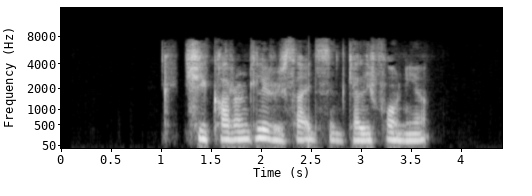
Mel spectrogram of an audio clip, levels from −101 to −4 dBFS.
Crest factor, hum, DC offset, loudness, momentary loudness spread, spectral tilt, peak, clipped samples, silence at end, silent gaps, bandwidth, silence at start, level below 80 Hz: 20 dB; none; under 0.1%; -20 LUFS; 10 LU; -5 dB/octave; -4 dBFS; under 0.1%; 0.75 s; none; 8 kHz; 1.05 s; -54 dBFS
